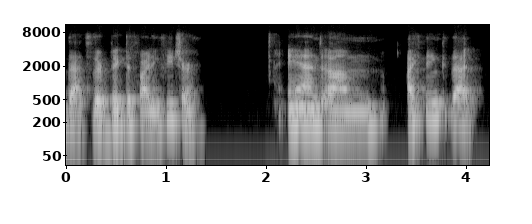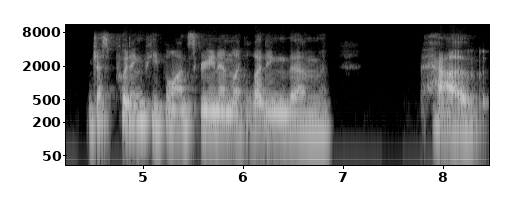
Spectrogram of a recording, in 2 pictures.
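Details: Adult woman who has stuttered since age four, with childhood speech therapy and later avoidance reduction therapy, describing herself as having been very good at hiding it (covert stuttering); stuttering.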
